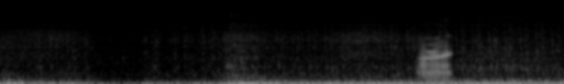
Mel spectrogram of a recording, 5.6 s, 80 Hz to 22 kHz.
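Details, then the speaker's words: 1968 Cadillac DeVille V8 just after an oil change, cold start with the choke turned off: low, uneven, loping idle that smooths once warm. Rough cold idle; owner says the carburetor needs adjusting. "there she is there she is a little rough to begin with once she warms up she's good"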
